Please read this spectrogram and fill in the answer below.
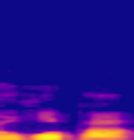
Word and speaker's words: repas: S comme le bras. Le repas. On ne doit pas prononcer S final.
